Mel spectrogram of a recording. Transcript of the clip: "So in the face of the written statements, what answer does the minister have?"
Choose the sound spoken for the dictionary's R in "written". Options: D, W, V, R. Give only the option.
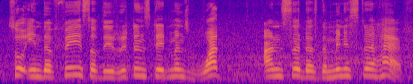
R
